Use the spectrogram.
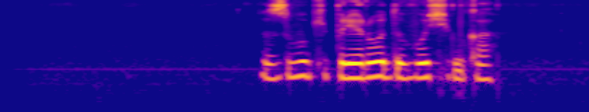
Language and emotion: Russian, neutral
